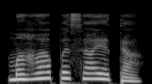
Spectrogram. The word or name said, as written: ಮಹಾಪಸಾಯಿತ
